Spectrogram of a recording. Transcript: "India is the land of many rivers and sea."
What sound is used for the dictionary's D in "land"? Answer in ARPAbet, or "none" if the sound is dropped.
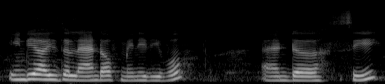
D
